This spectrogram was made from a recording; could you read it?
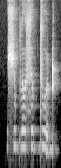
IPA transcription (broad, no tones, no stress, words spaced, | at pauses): ʃɯblosɯbduɖ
